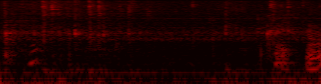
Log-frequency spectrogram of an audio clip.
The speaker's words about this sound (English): I'm writing Christmas tree with no decorations. Hope you can hear the tapping in the podcast of me on the keyboard.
